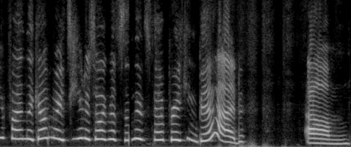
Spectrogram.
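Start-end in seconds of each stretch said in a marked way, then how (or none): 0.0-3.3 very high, cheery, happy anime-style voice. Acting out Chris Redfield's line about the team: happy anime-style Chris Redfield voice. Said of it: "happy anime eyes".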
